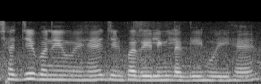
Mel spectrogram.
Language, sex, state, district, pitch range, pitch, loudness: Hindi, female, Uttar Pradesh, Lucknow, 195-220 Hz, 205 Hz, -15 LUFS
